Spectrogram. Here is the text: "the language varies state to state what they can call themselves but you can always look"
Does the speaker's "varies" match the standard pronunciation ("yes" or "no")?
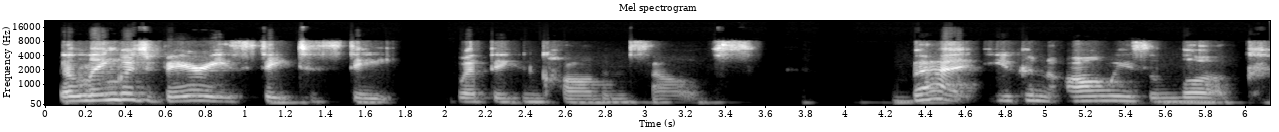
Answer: yes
